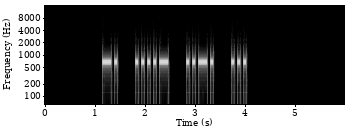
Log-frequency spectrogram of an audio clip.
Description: Morse code, heard as a keyed tone, about 20 wpm, spaced as for 15 wpm, 700 Hz. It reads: N4FS
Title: 161 Lesson 26g - Letter g - Call Signs 20wpm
